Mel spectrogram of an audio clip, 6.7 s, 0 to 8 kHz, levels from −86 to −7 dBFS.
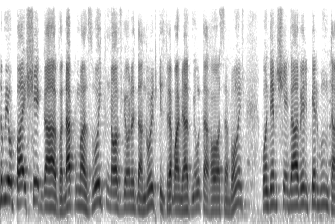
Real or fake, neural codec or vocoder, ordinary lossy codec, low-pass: fake; codec, 16 kHz, 1 kbps, X-Codec, HuBERT features, trained on general audio; none; 7.2 kHz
